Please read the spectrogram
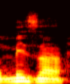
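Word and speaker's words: Mézenc: Donc ce sommet du mont Mézin, ça s'écrit M-E-Z-E-N-C, mais dans la pratique on dit Mézin la plupart du temps.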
